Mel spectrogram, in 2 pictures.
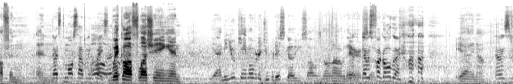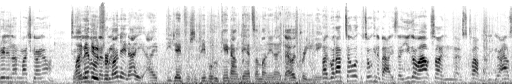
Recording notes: New Vague City presents a conversation between 3 heads in transit, in the middle of the night. Was driving a cab that night.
